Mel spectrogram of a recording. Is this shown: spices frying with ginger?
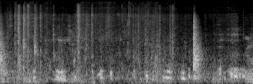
no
